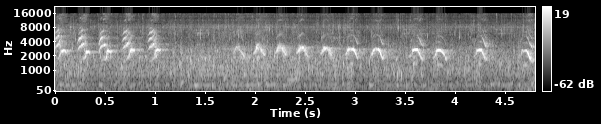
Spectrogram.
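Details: Long-tailed shrike master song for training young birds: a string of clear, high, downslurred notes repeated about three times a second. The opening notes are doubled and quicker, and the later ones are evenly spaced.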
